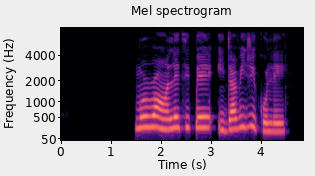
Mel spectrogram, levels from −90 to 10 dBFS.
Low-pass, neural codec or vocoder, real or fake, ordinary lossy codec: 7.2 kHz; none; real; none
